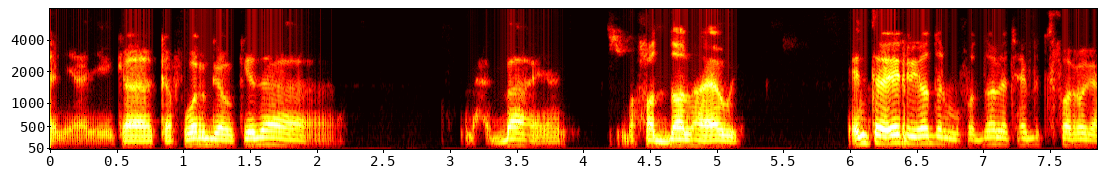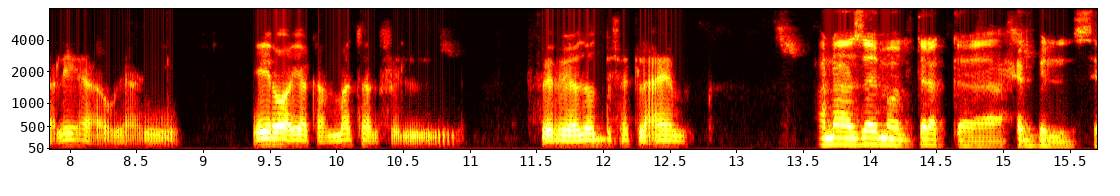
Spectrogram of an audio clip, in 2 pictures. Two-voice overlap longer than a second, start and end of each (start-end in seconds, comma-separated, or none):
none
